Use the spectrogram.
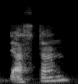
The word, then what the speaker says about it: Dustan: So my first my names are Dastan or right so kind of a brief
